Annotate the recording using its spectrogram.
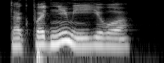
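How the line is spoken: Snapping retort. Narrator (Russian): огрызнулся Пип

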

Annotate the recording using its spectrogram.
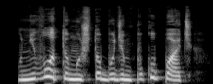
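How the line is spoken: Desperate exclamation. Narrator (Russian): в отчаянии воскликнул Майкл, так как кошелек Мэри Поппинс стал совсем тощим

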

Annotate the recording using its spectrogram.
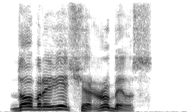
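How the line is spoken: Loud. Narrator (Russian): громко произнес Реддл

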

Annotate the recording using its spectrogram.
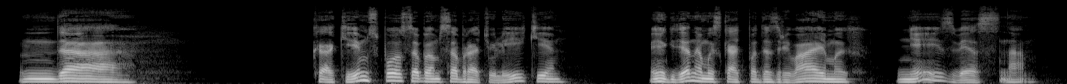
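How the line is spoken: Dejected repetition. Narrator (Russian): уныло повторил Ларри

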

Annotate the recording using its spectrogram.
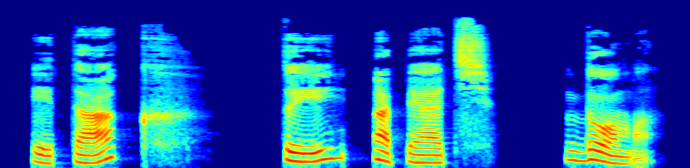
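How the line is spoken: Slow speech. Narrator (Russian): медленно произнес отец

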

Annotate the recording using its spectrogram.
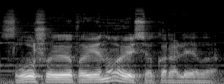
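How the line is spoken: Growled. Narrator (Russian): прорычал волк

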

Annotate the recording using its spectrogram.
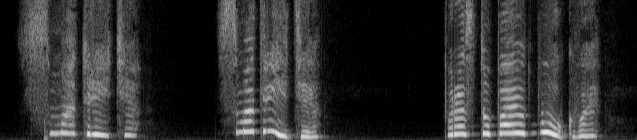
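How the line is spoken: Excited shout. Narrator (Russian): возбужденно закричала Бетси

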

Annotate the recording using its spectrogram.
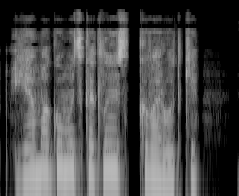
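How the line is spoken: Unsure, hesitant. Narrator (Russian): неуверенно добавила Мелисенда

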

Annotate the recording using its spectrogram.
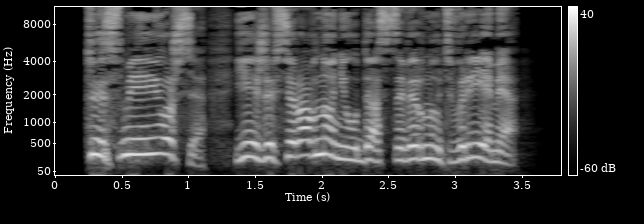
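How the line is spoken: Near-howling exasperation. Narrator (Russian): Марк чуть не взвыл

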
